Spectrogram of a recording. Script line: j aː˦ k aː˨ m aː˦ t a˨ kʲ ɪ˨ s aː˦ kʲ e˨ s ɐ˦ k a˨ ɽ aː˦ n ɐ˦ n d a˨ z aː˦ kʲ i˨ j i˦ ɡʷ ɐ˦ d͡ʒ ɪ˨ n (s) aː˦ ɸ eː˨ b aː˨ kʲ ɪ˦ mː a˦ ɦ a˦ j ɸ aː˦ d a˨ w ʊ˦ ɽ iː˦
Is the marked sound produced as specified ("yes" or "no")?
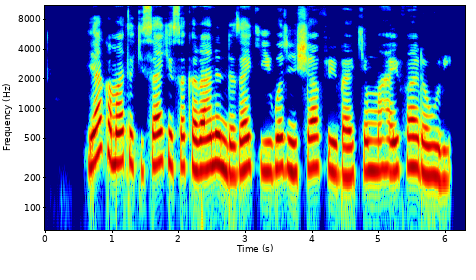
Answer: no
